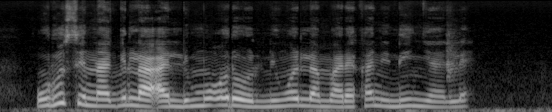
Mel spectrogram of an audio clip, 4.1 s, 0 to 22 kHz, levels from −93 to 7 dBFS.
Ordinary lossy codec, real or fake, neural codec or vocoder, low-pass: none; fake; vocoder, 44.1 kHz, 128 mel bands, Pupu-Vocoder; none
